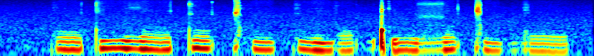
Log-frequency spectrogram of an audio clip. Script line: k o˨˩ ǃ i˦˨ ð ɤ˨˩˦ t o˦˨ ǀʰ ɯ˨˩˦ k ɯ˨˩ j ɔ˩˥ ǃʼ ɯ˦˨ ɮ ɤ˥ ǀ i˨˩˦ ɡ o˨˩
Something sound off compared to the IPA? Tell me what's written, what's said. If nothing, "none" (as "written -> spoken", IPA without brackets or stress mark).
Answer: ǃ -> t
